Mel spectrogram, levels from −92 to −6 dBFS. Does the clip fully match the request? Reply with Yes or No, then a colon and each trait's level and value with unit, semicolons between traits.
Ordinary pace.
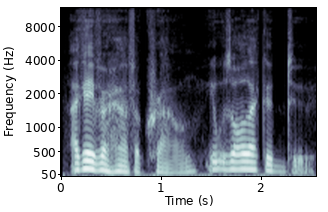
No: fast, 280 wpm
